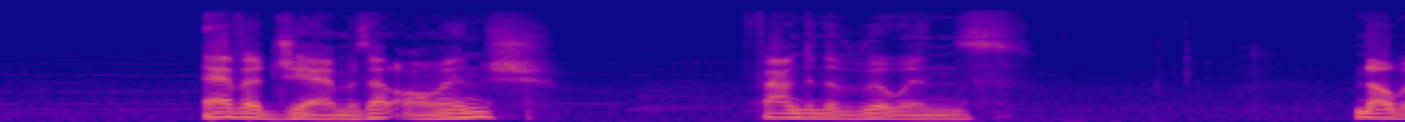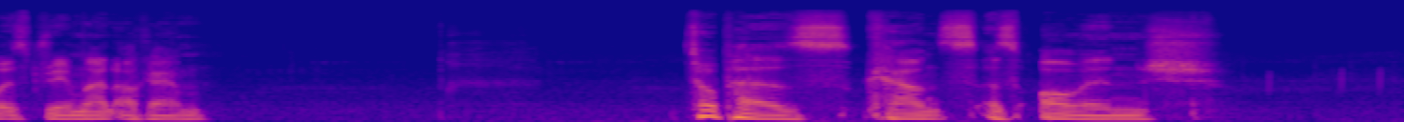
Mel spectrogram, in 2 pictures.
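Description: A man speaks casually and animatedly into a close microphone.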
